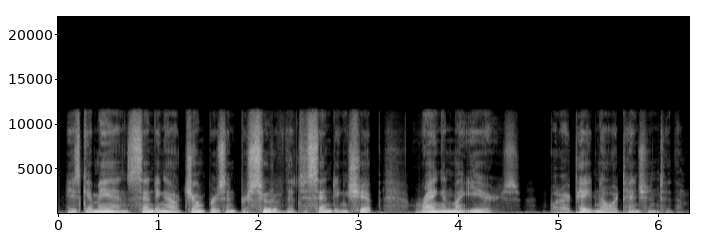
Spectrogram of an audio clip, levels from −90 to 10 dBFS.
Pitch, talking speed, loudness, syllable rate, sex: 90 Hz, 210 wpm, -17 LUFS, 5.4 syllables/s, male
